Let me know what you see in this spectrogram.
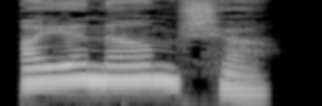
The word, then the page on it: ಅಯನಾಂಶ: ayanāmśa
